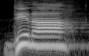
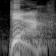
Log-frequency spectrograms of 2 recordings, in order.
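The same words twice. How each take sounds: First: The word is called out in a casual tone. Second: The word is called out in a commanding tone. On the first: Coming is optional. "To them, that sounds like, I could go to dinner, or I could keep reading my book" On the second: Come right now. "It just depends on my tone as to how much they should come now for dinner"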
